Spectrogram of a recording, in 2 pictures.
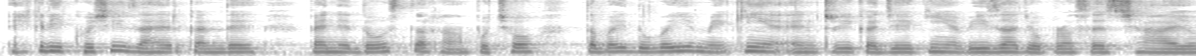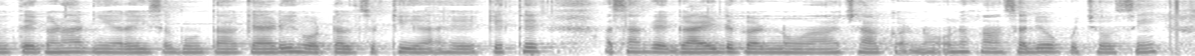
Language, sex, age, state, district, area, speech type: Sindhi, male, 45-60, Rajasthan, Ajmer, rural, spontaneous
